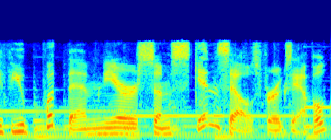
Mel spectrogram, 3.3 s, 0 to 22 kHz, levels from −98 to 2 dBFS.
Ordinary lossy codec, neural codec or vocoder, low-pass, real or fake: Opus, 32 kbps; none; 7.2 kHz; real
